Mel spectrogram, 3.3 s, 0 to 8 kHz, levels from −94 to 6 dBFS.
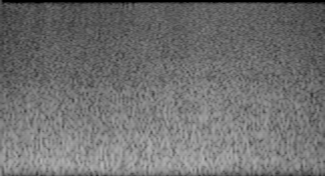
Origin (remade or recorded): recorded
